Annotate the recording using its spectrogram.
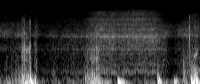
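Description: Scattered dull thumps and scuffs of footsteps scrambling over rocks, with handling noise on the handheld recorder and a faint hiss between them.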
